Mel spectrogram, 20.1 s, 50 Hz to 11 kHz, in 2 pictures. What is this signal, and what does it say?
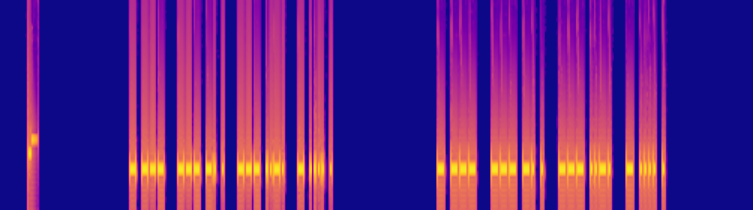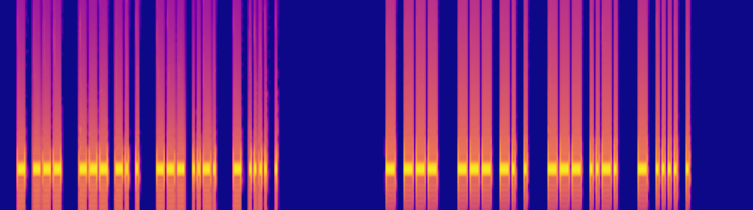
Morse code, heard as a keyed tone, about 39 wpm, 700 Hz. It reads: TO ONE OF THE TO ONE OF THE TO ONE OF THE TO ONE OF THE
